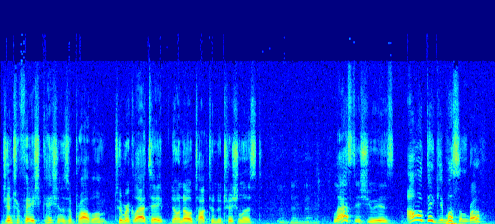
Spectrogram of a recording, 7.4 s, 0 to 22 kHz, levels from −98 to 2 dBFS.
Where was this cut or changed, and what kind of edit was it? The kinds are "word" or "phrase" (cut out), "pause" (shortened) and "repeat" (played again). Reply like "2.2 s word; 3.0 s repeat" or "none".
1.7 s pause; 2.5 s pause; 6.0 s pause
